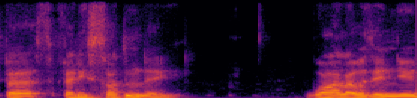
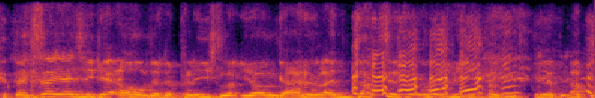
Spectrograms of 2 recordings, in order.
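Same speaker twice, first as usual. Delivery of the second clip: talking through laughter, louder; laughing; 6 semitones higher, 6 dB louder than usual. Real, not acted. Telling the audience about young doctors, laughing. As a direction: laugh the punchline out.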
